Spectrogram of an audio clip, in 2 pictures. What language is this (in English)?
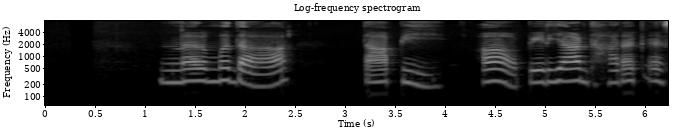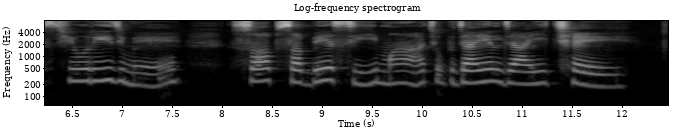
Maithili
